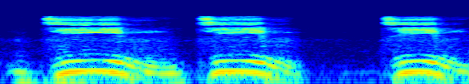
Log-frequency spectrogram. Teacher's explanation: জিহ্বার মধ্যখানটা তালুতে লাগে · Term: শক্ত জিম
